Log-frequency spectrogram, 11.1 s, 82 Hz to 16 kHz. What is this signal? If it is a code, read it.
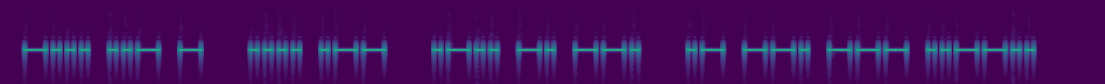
Morse code, heard as a keyed tone, about 17 wpm, 700 Hz. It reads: BUT HW LNG AGO?
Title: Sentences from Top 500 Words and Abbreviations 17wpm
